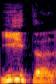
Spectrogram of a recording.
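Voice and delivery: put-on high-pitched Jamaican accent slipping out. Imitating another speaker's words, Jamaican accent. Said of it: "your Jamaican accent just came out then".

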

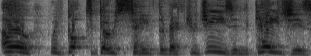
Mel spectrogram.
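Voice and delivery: badly acted put-on London accent. Mocking a girl in a BBC Three trailer who sounds unlike a Londoner: bad acted London accent. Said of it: "sounds like she don't live in London".

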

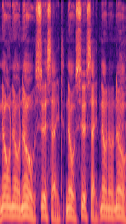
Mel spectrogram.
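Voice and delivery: mock high, drawn-out farmer screaming. Retelling how a farmer ran out warning about avalanches: imitating a farmer screaming. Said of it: "a farmer ran out of his house in the morning screaming".

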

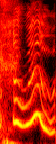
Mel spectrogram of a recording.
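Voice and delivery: very high giggling squeal and coo. Voicing Octi reacting to a chokehold attempt: giggling as Octi. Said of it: "just kind of giggle and go".

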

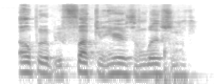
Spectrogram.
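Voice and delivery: very low-pitched, very hushed, restrained menacing voice. Told to show how the line is done, demonstrating it: restrained threatening delivery. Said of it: "You can't go full on in the threat mode".

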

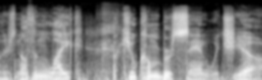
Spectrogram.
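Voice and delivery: calm wrestling-promo delivery. Trading lines with another speaker in a relaxed joke bit: calm Macho Man impression. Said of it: "A calm Macho Man".

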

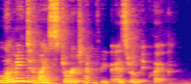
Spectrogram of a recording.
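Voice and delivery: fast, excited, rambling speech.

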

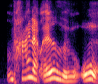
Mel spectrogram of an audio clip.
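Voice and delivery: sniffy, disdainful, condescending, disgusted ew of revulsion. Reacting to the idea of mushroom with pineapple: condescending disgust. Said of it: "I hear the condescension in your voice".

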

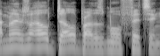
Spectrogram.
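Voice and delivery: ordinary talk

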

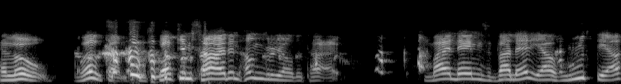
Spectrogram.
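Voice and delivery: Spanish television host presenter voice. Trying out a host intro for the podcast, Telemundo presenter voice. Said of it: "Just use my Telemundo voice, but in English".

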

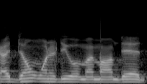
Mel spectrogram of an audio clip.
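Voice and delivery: put-on pleading tone. Recalling what a woman said to him on walks together, imitating someone pleading. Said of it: "and just pleading".

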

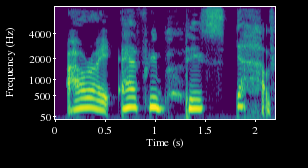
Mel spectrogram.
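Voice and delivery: loud high-pitched calling out.

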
